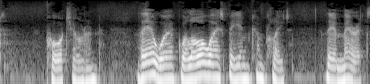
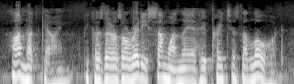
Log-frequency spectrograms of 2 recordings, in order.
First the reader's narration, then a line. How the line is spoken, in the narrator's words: or timidly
